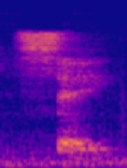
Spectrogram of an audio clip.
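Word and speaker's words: sé: form so saber in the o form is say we want to make sure we have an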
